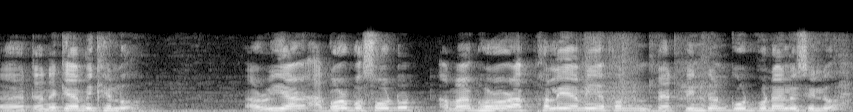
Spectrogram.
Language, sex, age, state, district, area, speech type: Assamese, male, 30-45, Assam, Lakhimpur, rural, spontaneous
